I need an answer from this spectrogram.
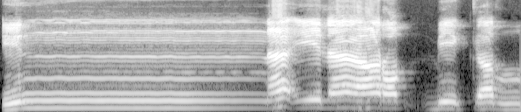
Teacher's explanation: Dimulai dengan hamza yang berbentuk seperti alif atau hamza qat'i yang berasal dari bagian bawah tenggorokan. Nun, ujung lidah bertemu dengan bagian tengah langit-langit mulut. · Kemudian karena lamnya berharokat fathah berdiri atau fathah panjang, diikuti alif maksuro atau alif bengkok, maka terjadi hukum bacaan mad tabi'i, panjang 2 harokat dan setiap panjang keluar dari rongga mulut. Ro, ujung lidah bertemu dengan langit-langit bagian belakang. · Karena nunnya bertasydid, maka hukum bacaannya gunnah asli, dibaca dengung dan setiap dengung keluar dari hidung.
